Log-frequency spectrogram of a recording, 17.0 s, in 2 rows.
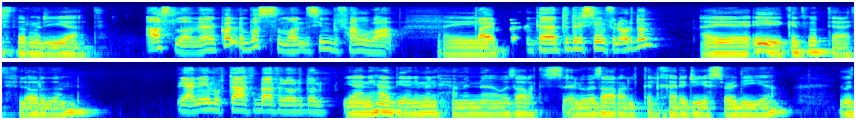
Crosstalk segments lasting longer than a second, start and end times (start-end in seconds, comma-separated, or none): none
